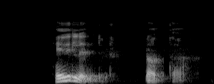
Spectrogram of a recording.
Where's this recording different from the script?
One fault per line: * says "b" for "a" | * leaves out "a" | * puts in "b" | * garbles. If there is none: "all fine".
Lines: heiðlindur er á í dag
all fine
